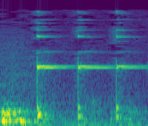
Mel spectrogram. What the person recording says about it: 이건 본질이 사기입니다. 사기.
